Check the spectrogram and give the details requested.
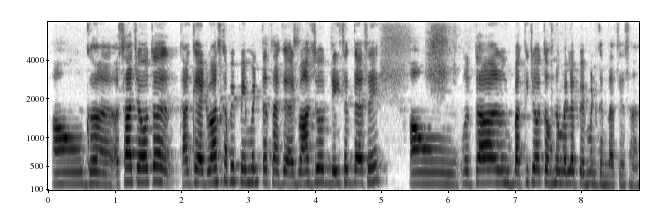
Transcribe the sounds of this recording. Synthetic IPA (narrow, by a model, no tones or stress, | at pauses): ɛũɡʱɐɐsãt͡ɕɐjot̪ɐt̪ɐʋ̤ãkʰeɐɖʋãːnskʰɐpipeːmẽɳʈ̚t̪ɐɐsãkʰeɐɖʋãːnsd͡ʑoɗeisɐɡʱənd̪aːse | ɛũt̪ɐãbaːkit͡ɕɐjot̪ɐɦʊnmɐt̪ləbpeːmẽɳʈkɐ̃nd̪aːsiɐsã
